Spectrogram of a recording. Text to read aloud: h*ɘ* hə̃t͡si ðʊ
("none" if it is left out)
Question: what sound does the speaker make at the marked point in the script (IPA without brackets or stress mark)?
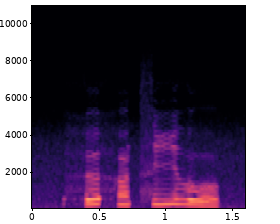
ɘ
